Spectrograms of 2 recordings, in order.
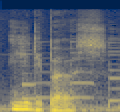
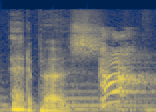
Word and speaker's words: Oedipus: In British English it is said as Oedipus. Oedipus. In American English, however, Oedipus.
